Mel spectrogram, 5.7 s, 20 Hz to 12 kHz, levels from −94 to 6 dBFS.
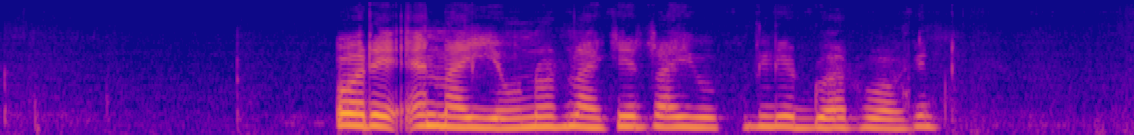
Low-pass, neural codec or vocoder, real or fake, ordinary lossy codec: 10.8 kHz; vocoder, 44.1 kHz, 128 mel bands, Pupu-Vocoder; fake; none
